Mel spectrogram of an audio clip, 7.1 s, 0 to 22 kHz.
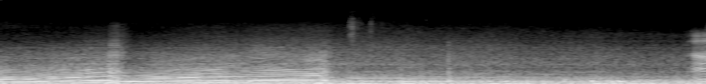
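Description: A 2020 Mercedes-AMG CLA 35 coupe engine in Sport Plus mode revs up loudly, its pitch climbing through gears with brief drops at each shift, close and strong.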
